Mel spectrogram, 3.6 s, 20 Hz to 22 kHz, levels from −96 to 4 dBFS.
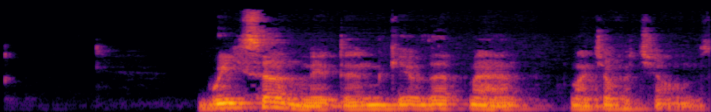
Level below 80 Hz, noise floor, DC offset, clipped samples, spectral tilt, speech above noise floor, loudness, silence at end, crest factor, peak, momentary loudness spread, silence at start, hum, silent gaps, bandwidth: -60 dBFS; -66 dBFS; under 0.1%; under 0.1%; -5 dB/octave; 43 dB; -24 LUFS; 0 s; 18 dB; -8 dBFS; 11 LU; 1 s; none; none; 16.5 kHz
